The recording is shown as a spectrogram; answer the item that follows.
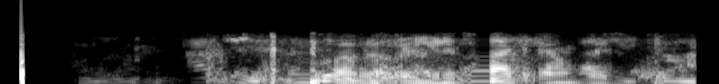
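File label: Police Dispatch; Wake Forest; p25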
